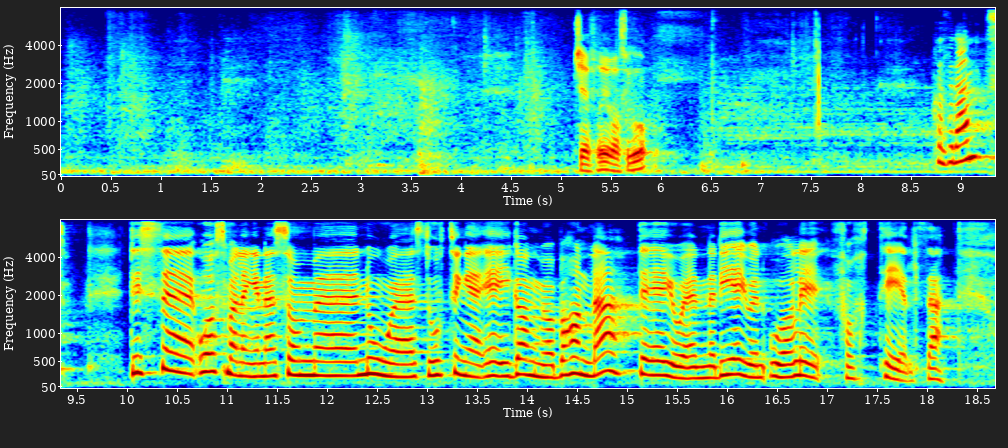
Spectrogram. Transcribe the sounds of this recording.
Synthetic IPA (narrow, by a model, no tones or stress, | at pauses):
d͡ʒɛfʁiːʋɑʁsəɡuː | pʰʁɛsɪd̪ɛnt̪ | d̪̥ɪsəoːʁsmɛlɪŋənəsɔmnuːst̪uːʁt̪ʰɪŋːəɛɪɡɑŋːmɛoːbəhɑnləd̪̥ɛæjuːɛnd̪iæɾjʊɛɪnoːʁlɪfɔʁt̪ʰeːəlsə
